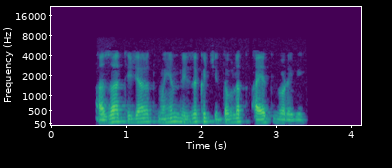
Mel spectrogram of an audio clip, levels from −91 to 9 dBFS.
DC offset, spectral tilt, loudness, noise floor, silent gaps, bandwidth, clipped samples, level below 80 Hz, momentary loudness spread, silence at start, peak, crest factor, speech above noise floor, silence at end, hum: under 0.1%; -9.5 dB/octave; -23 LUFS; under -90 dBFS; none; 5 kHz; under 0.1%; -64 dBFS; 7 LU; 0.6 s; -4 dBFS; 20 dB; over 67 dB; 0.75 s; none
